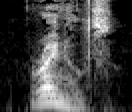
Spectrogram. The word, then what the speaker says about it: Reynolds: Reynolds was born in Plympton. Ici, il fallait noter l'accent sur la première syllabe de Reynolds, juste avant le R, le mot born, juste avant le B, et la première syllabe de Plympton, juste avant le premier P.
